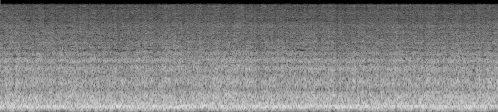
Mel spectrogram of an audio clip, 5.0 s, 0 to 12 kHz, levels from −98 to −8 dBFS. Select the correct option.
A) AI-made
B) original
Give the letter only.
B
